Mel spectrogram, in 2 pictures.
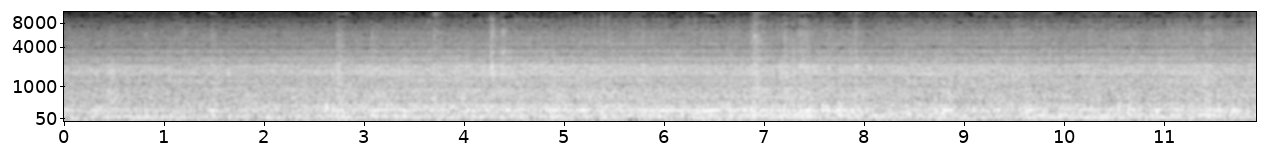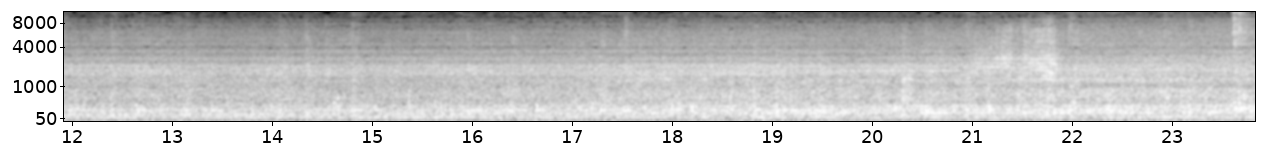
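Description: Freight train of open goods wagons rolling past, a continuous rumble and clatter of steel wheels on the rails that grows louder as the wagons come closer. Near the end comes a brief high wheel screech.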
